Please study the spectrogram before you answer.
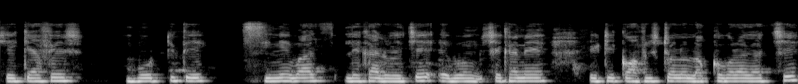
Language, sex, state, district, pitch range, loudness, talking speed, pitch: Bengali, male, West Bengal, Jalpaiguri, 145-155 Hz, -18 LUFS, 130 wpm, 150 Hz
